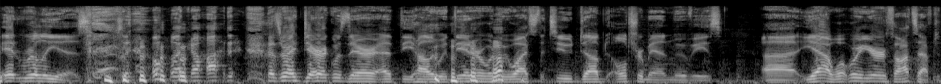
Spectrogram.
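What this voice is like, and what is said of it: Stuffy, congested voice. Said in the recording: “coming off of a pretty terrible sickness ... you could probably tell from my voice that things are a little stuffy up in my head”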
